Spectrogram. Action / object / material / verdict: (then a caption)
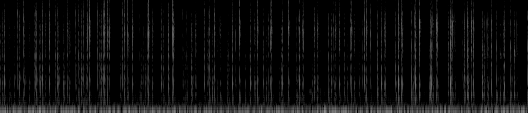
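tap / plastic lotion pump bottle / plastic / none. Long painted nails and fingertips rapidly tap and scratch along the labeled sides of a medium cylindrical plastic lotion pump bottle with a white and holographic pink label, hollow and with contents not visible, while the hands hold and turn it. The result is a dense, continuous stream of short, dry clicks and scratchy rustles with a bright, high edge and almost no ring.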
